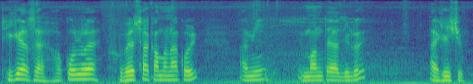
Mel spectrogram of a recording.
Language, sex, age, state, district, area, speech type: Assamese, male, 60+, Assam, Dhemaji, rural, spontaneous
